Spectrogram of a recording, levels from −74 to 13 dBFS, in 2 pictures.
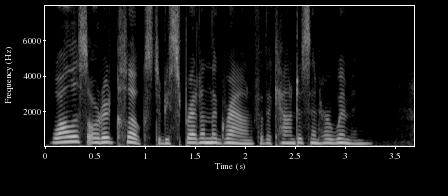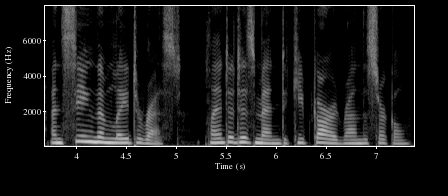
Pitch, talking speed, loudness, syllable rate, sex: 220 Hz, 245 wpm, -17 LUFS, 5.8 syllables/s, female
